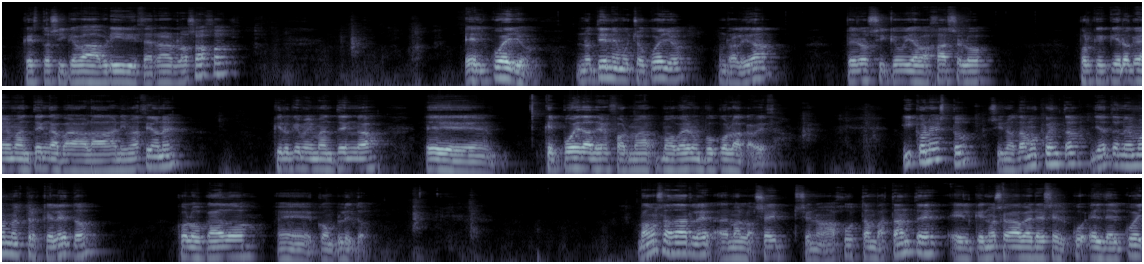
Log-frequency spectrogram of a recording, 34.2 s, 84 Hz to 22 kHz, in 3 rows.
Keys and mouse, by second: 3.1 ctrl+middle click, 3.9 alt+q, 4.5-5.6 shift+middle drag, 5.6 right click, 7.9 right click, 8.8 right click, 9.3 right click, 9.6 right click, 10.0 right click, 10.3 right click, 10.8 g, 12.4 click, 13.0 right click, 13.6 g, 15.3 click, 18.0-34.2 shift+middle drag, 19.9 alt+q, 27.4 Tab.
